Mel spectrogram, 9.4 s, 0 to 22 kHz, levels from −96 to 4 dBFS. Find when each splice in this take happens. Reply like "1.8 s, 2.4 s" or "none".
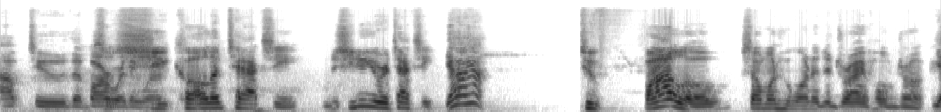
none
